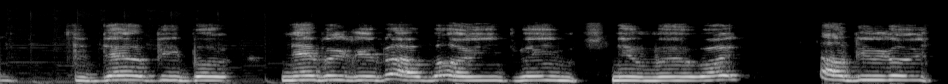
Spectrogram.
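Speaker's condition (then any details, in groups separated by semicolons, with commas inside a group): Cerebral palsy; adapted wheelchair boxer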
